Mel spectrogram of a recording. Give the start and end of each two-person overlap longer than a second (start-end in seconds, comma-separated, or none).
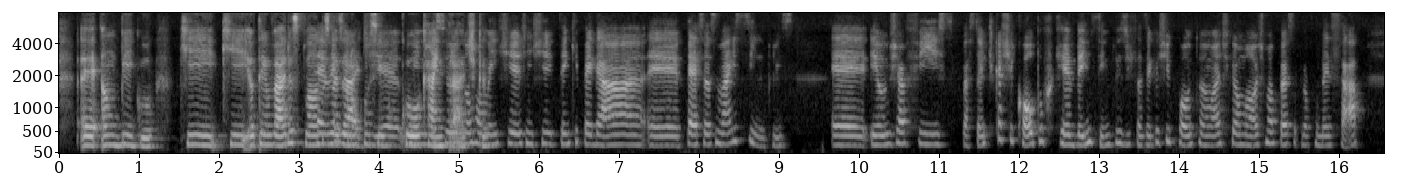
3.2-5.4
